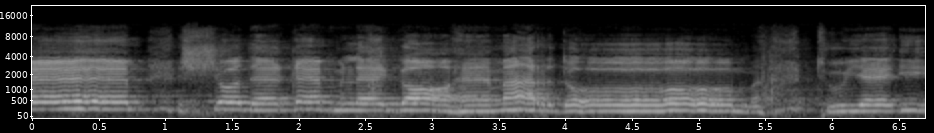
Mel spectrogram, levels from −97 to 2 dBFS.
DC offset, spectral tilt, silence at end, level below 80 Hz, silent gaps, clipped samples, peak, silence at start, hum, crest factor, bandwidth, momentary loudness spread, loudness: under 0.1%; -4.5 dB/octave; 0 s; -76 dBFS; none; under 0.1%; -18 dBFS; 0 s; none; 16 dB; 12 kHz; 13 LU; -34 LUFS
